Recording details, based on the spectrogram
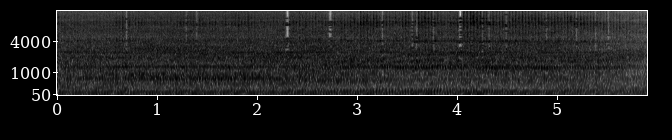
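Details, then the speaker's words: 7-year-old Husky generator, Subaru EX30 engine, after carburetor rebuild for no-load surging: steady, even drone with no hunting or surging under two 1500 W loads; runs smooth. "Alright, so I got a 1500 watt load there, and a 1500 watt load there. Runs smooth under load."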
